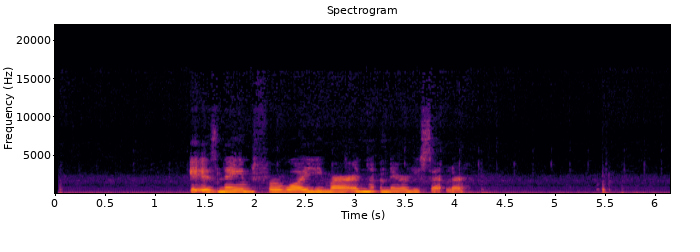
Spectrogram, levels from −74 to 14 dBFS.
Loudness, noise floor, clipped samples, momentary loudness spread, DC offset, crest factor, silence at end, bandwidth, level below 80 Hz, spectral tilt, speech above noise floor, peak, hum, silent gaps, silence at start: -13 LUFS; -36 dBFS; under 0.1%; 18 LU; under 0.1%; 14 dB; 0.05 s; 11.5 kHz; -36 dBFS; -6 dB/octave; 24 dB; -2 dBFS; none; none; 0.05 s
